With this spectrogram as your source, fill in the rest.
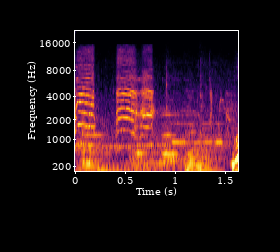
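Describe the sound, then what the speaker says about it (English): A cartoon-style quacking voice calls out three times in a row, loud and close, with a brighter squeaky call at the end. "Quack, quack, quack!"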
